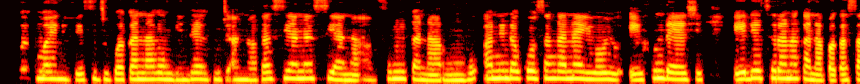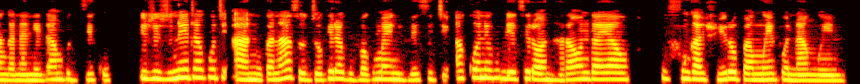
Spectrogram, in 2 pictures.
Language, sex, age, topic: Ndau, female, 18-24, education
